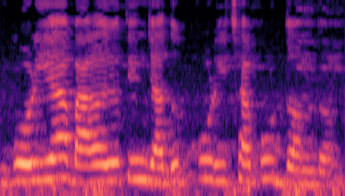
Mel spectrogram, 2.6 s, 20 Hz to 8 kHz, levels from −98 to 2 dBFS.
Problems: constant background noise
